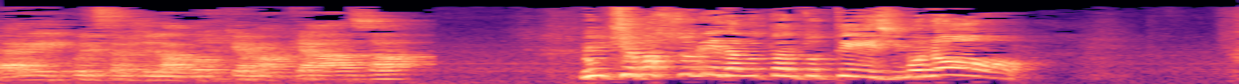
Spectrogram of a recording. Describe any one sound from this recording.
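A young man shouts excitedly close to a microphone.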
